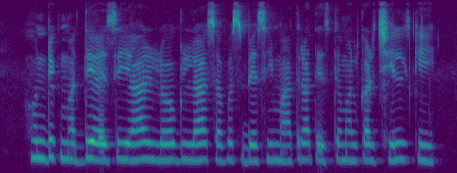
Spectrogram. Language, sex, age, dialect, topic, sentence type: Magahi, female, 25-30, Northeastern/Surjapuri, banking, statement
